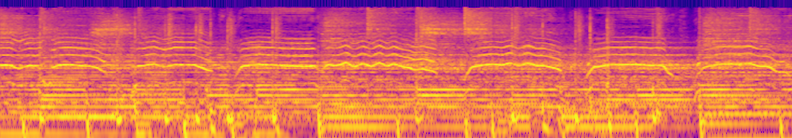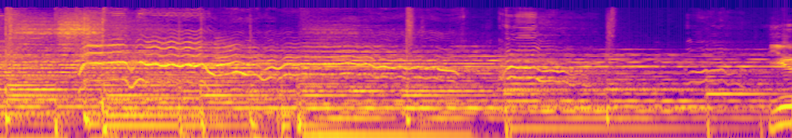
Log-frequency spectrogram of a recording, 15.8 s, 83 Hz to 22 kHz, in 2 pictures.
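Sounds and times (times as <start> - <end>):
full loud band playing: 0.0 - 15.8
woman's high wordless screaming vocal in a 1973 recording: 0.2 - 13.9.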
